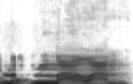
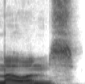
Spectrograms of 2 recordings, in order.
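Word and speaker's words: Maoam: That is apparently Mao-am. How you say it. Okay. But for some reason, when I grew up, I always called them Moams. That's just wrong. Yeah, that is definitely wrong.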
